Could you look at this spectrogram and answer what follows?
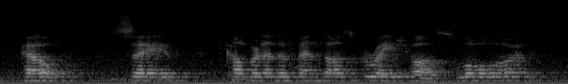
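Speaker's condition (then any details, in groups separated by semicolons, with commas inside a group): No condition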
